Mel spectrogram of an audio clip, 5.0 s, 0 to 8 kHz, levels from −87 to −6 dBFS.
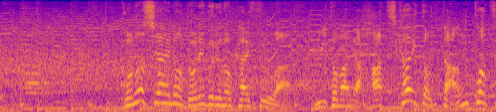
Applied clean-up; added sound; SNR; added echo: none; none; none; none.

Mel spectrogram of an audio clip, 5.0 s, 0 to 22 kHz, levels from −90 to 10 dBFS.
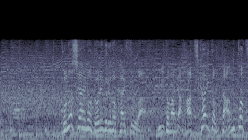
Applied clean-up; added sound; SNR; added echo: none; Bowed string instrument; 19 dB; none.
